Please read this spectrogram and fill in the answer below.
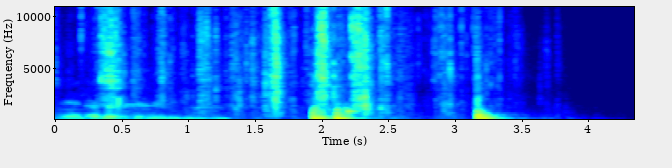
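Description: Foil trading-card pack wrapper being torn open and crinkled, with a loud rip about two seconds in and a second, shorter one a second later.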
